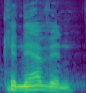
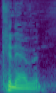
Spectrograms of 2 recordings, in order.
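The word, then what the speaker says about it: Cynefin: worth looking into this it's called canvan it's a Welsh pronunciation um it's a framework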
